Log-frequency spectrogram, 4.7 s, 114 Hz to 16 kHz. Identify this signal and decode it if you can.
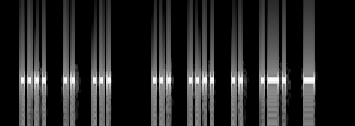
Morse code, heard as a keyed tone, about 25 wpm, spaced as for 20 wpm, 700 Hz. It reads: HIS SHIRT
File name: Pinocchio / Pinocchio ch8 15 25 ik1hge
